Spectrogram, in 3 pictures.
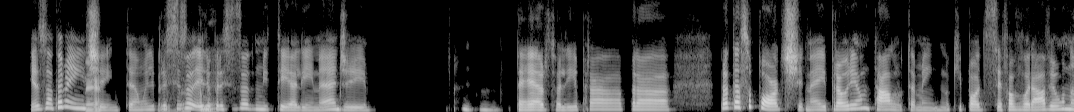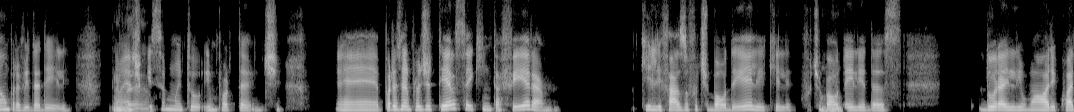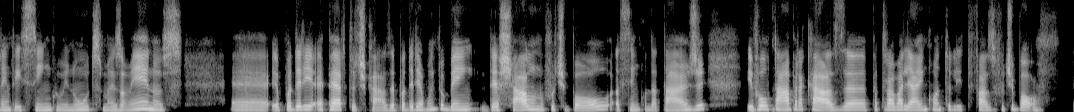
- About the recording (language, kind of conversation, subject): Portuguese, podcast, Como você equilibra o trabalho e o tempo com os filhos?
- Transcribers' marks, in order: unintelligible speech; tapping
